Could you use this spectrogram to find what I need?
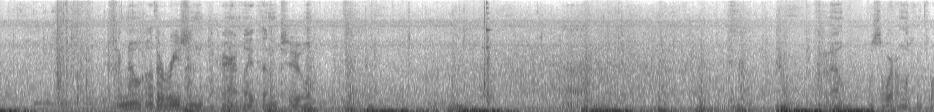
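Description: Heavy metal footsteps thud and clank steadily.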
